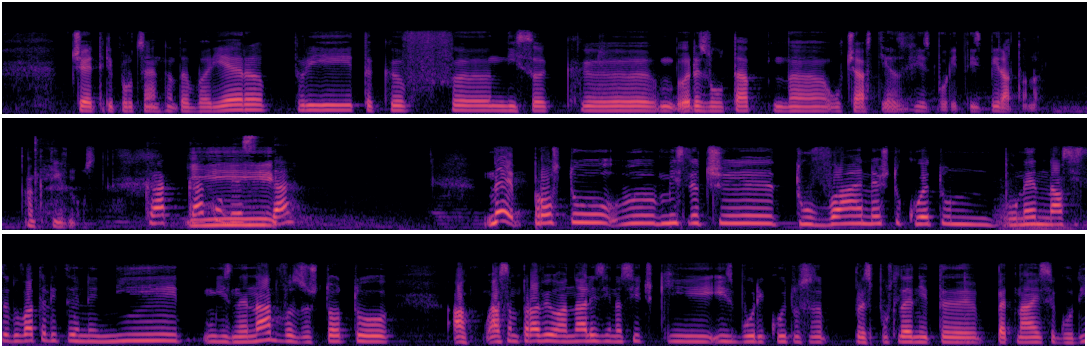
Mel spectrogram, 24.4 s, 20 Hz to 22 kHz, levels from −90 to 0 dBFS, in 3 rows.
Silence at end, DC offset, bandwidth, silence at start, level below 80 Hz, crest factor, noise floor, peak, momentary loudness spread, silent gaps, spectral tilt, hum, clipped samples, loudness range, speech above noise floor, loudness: 0 s; under 0.1%; 11 kHz; 0.5 s; -76 dBFS; 18 dB; -69 dBFS; -22 dBFS; 11 LU; none; -5 dB/octave; none; under 0.1%; 4 LU; 30 dB; -39 LUFS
